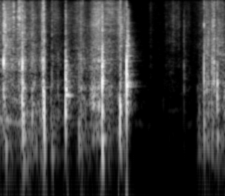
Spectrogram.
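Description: A small clear plastic bag holding two screwdriver bits being handled on a tabletop: a quick run of sharp crinkles and taps, which cuts out abruptly about two-thirds of the way in.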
